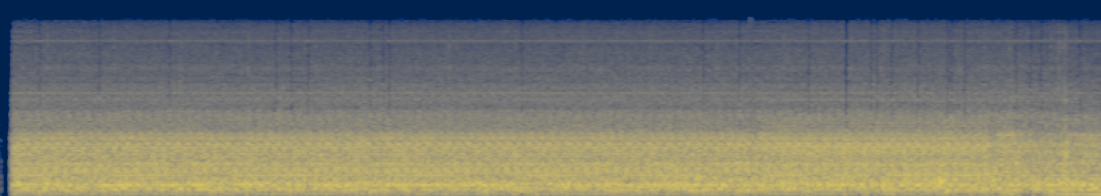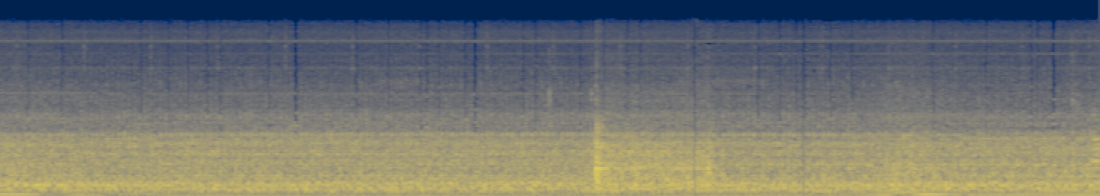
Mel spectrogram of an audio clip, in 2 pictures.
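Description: Truck engine idling steadily while stopped at a light, heard from inside the cab. There is one sharp click about seventeen seconds in.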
